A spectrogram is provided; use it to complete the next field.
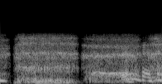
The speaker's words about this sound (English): what's going on with this heavy breathing?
